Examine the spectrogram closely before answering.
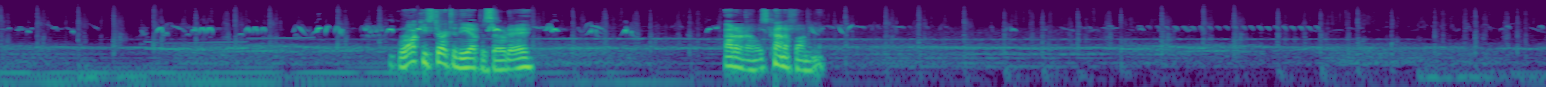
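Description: Armoured footsteps thud quickly over grass.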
